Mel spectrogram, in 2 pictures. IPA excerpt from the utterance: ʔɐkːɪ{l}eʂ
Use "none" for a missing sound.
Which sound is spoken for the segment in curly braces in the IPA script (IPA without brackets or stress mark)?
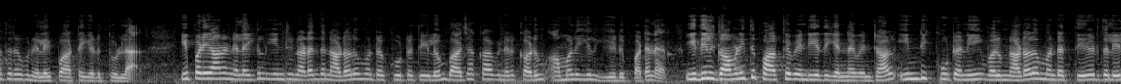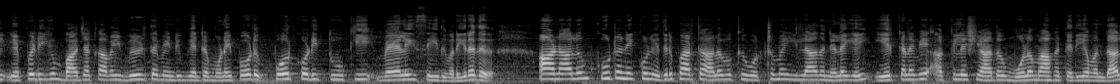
l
